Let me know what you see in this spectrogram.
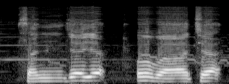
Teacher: సంజయ ఉవాచ సా పైన ఆఘాత్ తీసుకుంటూ జ్ఞాలో జ్ఞా ప్లస్ జ ఈ సంయుక్తాక్షరంలో జ్ఞా ద్విత్వం చేసుకుంటూ సంజయ తర్వాత కొంచెం సేపు ఒక ఫ్రాక్షన్ ఆఫ్ సెకండ్ ఆగి ఉవాచ ఉ గొంతు నుంచి రావాలి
